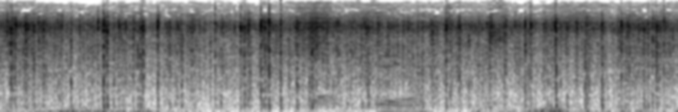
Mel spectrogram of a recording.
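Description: Dense rain patters on a surface close by at a campsite on Kawishiwi Lake, a steady crackling drumming throughout, with someone briefly speaking partway through.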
